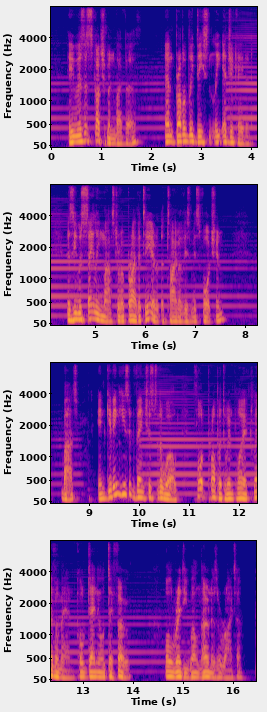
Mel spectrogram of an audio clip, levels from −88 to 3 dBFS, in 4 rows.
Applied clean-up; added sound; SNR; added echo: none; Bowed string instrument; 19 dB; reverberation time 0.2 s.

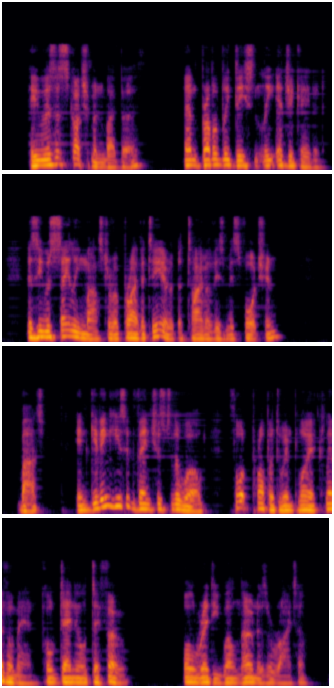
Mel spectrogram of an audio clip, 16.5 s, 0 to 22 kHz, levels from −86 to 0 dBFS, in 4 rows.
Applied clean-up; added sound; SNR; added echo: neural mask model DeepFilterNet 3.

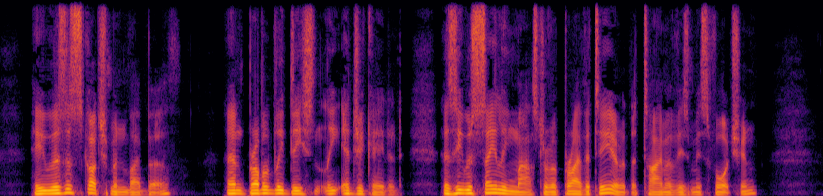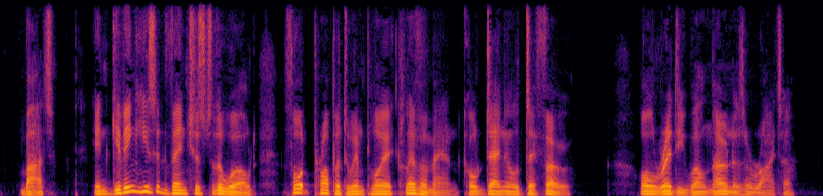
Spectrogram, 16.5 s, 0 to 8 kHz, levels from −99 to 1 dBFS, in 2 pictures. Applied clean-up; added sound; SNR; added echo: none; none; none; none.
